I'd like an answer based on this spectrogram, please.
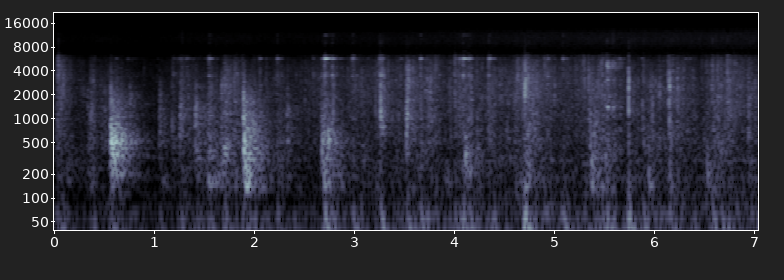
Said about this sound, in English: The door bursts open.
